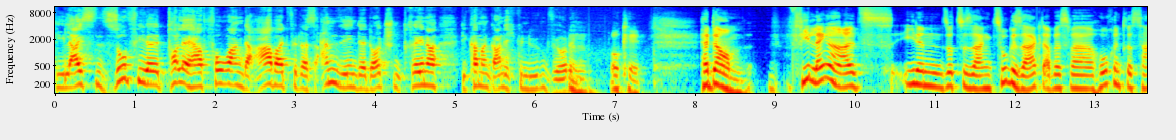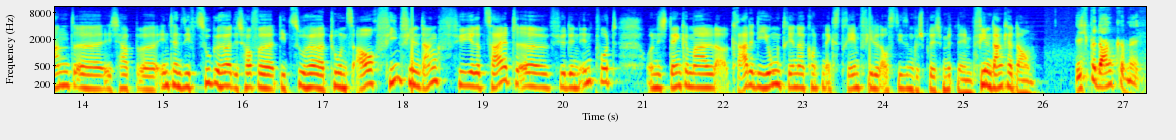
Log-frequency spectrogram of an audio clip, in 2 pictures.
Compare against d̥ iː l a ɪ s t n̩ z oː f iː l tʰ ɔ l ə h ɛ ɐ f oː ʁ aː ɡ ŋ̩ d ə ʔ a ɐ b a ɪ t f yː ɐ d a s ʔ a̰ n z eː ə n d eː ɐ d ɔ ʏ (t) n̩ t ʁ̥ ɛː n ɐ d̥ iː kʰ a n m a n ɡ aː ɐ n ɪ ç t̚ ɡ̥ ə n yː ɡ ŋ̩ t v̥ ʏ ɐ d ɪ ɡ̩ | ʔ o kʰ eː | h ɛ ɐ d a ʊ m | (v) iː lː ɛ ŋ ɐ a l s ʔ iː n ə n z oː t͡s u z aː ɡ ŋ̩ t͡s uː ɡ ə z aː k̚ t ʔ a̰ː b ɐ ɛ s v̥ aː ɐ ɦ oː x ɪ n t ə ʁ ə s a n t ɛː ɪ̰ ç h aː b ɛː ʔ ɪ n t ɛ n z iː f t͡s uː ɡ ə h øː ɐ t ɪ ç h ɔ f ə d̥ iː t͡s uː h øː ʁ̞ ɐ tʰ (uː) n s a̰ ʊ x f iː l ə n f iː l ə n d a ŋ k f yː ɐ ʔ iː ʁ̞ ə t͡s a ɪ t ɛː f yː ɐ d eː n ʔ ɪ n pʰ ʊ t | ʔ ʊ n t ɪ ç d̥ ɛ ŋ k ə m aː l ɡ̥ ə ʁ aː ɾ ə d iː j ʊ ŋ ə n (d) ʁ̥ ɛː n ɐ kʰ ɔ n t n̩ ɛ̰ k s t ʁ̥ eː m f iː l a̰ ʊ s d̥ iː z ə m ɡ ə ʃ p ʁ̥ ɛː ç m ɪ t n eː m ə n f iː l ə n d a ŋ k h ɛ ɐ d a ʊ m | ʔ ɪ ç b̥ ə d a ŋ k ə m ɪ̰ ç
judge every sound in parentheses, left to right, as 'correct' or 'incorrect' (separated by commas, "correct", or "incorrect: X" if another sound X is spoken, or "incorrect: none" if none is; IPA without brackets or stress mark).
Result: incorrect: t͡ʃ, incorrect: f, correct, incorrect: t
